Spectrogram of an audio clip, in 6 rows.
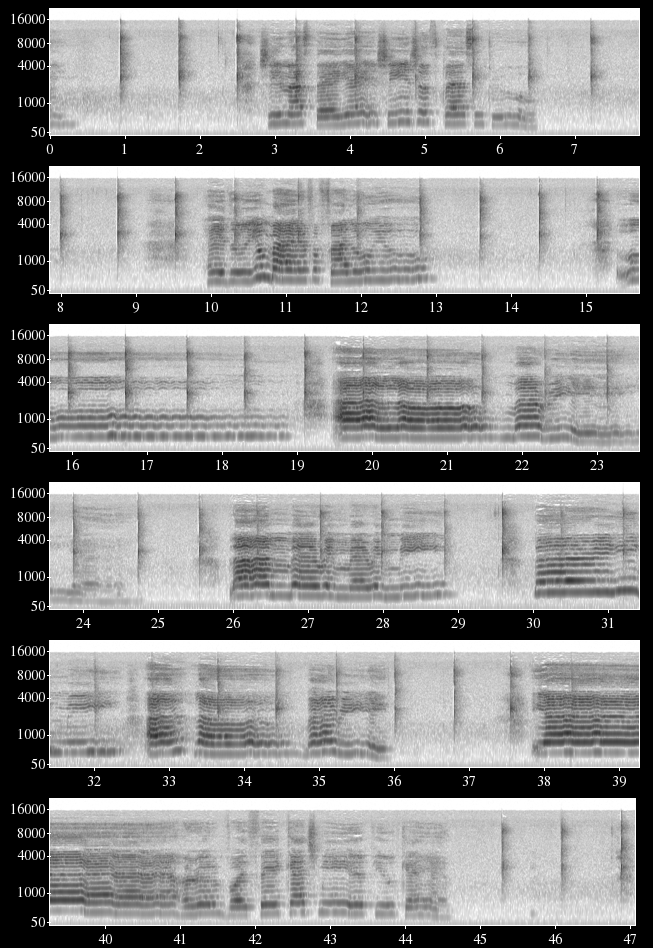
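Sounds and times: woman singing unaccompanied: 0.0 - 0.4, 2.5 - 6.6, 9.5 - 13.1, 15.1 - 24.9, 25.6 - 29.0, 29.6 - 36.2, 37.6 - 44.7
finger snaps: 0.9 - 7.4, 8.0 - 13.0, 13.6 - 36.2, 36.8 - 37.8, 45.2 - 47.0.

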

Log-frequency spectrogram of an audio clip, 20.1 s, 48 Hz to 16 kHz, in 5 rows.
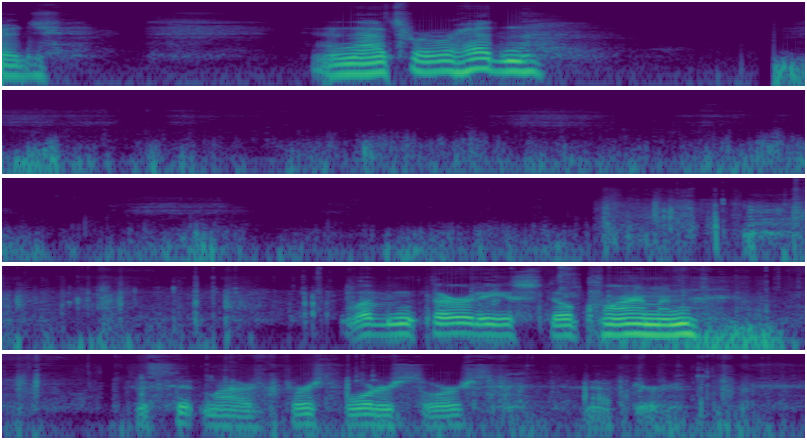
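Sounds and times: footsteps crunching in snow: 11.0 - 20.0.

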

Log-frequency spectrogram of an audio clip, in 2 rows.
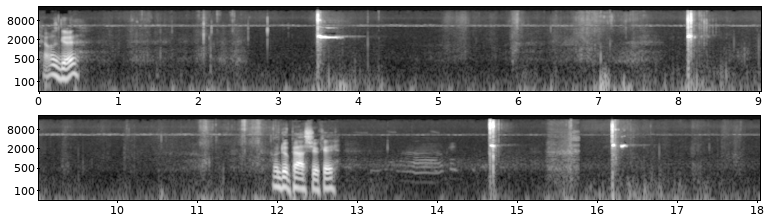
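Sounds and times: rubber band snap with squeak: 3.5 - 3.9, 14.6 - 14.9, 16.2 - 16.6.

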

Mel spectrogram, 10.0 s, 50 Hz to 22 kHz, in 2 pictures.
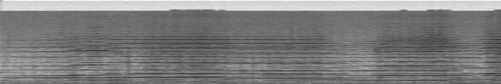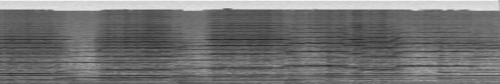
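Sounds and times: string ensemble playing slow notes: 0.0 - 10.0.

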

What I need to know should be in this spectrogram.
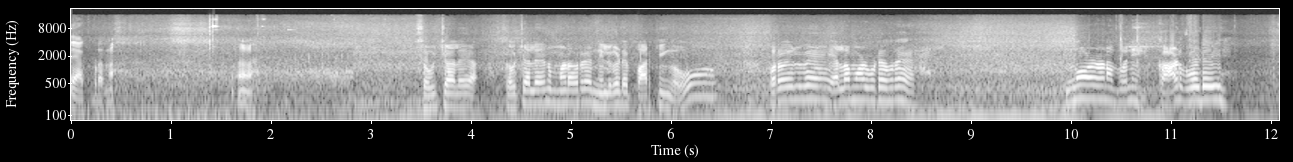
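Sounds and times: steady low rumble: 0.0 - 12.0
man's voice in drawn-out phrases: 3.4 - 8.7, 9.9 - 11.6.

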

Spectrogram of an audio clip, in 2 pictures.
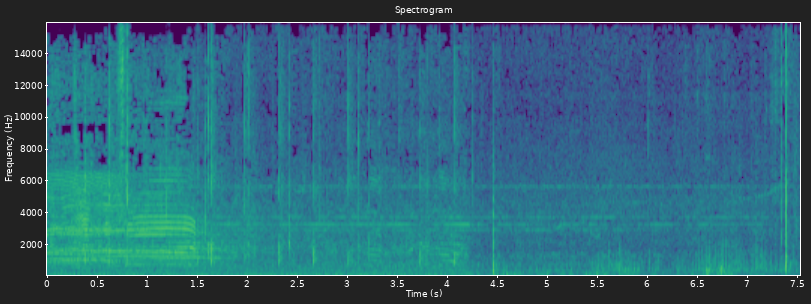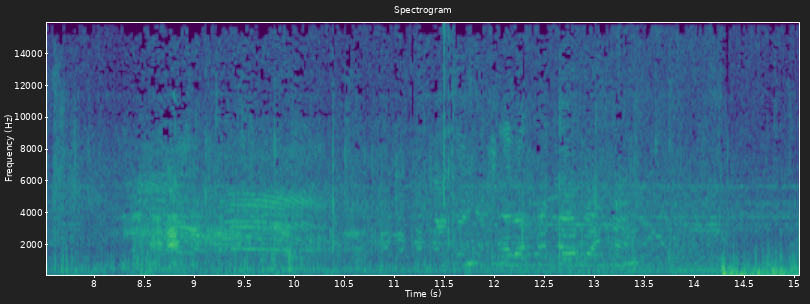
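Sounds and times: distant voices: 0.0 - 15.0
open-air ground noise: 0.0 - 15.0.

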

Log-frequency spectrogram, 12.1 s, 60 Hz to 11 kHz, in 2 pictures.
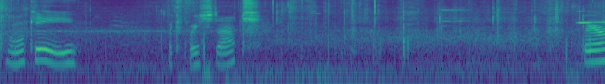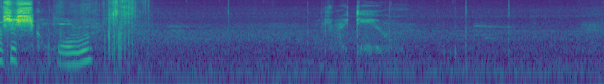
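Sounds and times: faint outdoor background: 0.0 - 12.0
person whispering: 9.2 - 10.2.

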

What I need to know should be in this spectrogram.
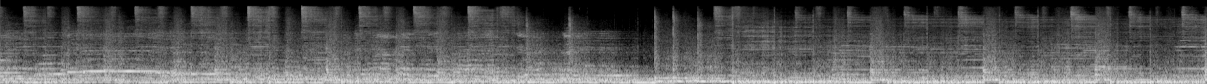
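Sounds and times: live band playing folk music: 0.0 - 12.0
sustained guitar notes: 0.0 - 12.0.

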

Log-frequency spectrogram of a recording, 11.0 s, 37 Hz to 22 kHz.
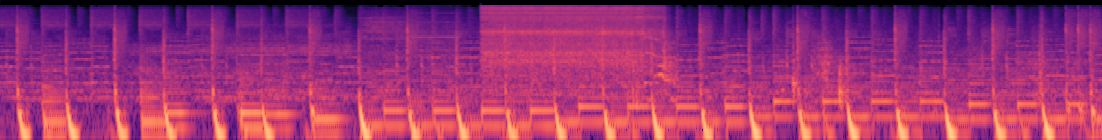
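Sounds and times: music with steady beat: 0.0 - 11.0
power drill drilling plastic: 4.8 - 6.8.

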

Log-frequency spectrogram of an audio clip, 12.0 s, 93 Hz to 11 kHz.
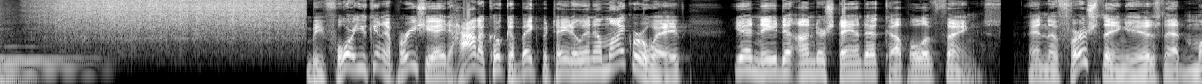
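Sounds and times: steady hiss: 0.2 - 3.1.

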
